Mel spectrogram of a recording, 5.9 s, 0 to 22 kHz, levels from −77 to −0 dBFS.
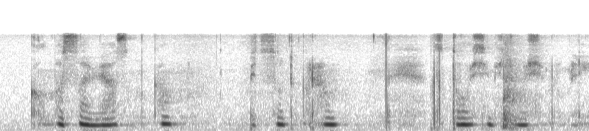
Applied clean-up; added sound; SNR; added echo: none; none; none; none.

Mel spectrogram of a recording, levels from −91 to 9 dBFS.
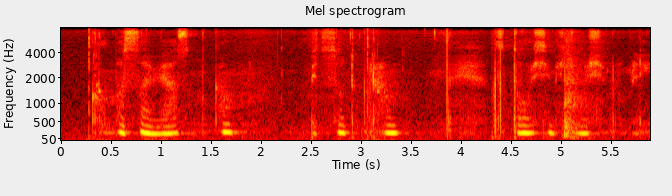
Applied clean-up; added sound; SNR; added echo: none; Raindrop / Splash, splatter; 15 dB; none.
